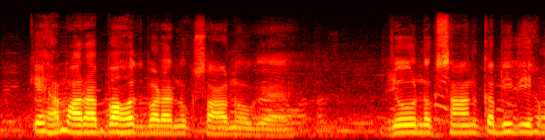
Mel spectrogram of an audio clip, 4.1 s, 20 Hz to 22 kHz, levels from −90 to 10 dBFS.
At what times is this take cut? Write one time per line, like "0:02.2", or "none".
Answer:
none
